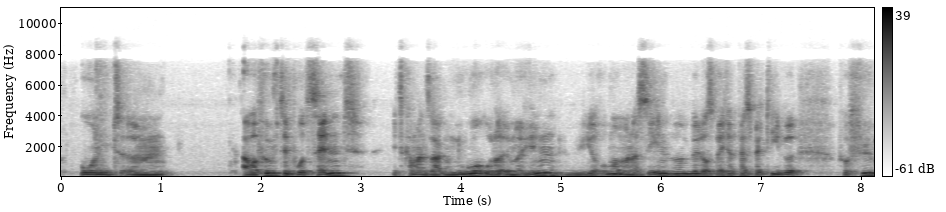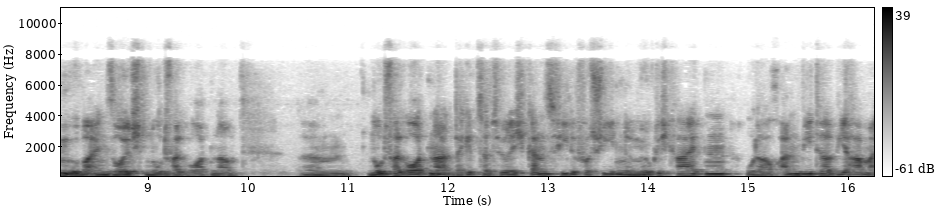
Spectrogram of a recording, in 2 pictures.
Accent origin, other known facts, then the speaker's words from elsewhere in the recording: Aachen, North Rhine-Westphalia, Germany; ich bin kein Kölner, ich komme aus Aachen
